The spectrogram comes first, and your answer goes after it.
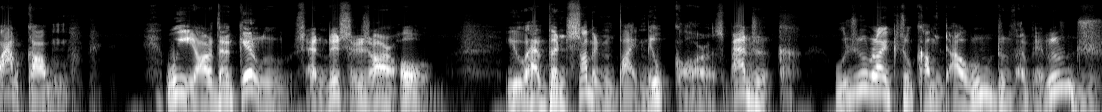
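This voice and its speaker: In a put-on character voice, a man sounds gravelly at a medium pitch and a fairly slow pace, in a very clean recording with a silent background. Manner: welcoming.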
